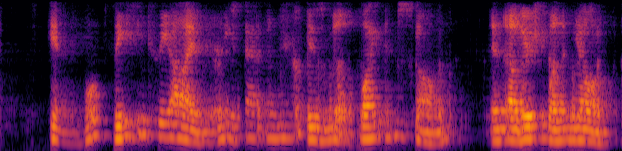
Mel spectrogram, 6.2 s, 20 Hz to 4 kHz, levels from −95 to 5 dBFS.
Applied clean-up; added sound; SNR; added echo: neural mask model DeepFilterNet 3.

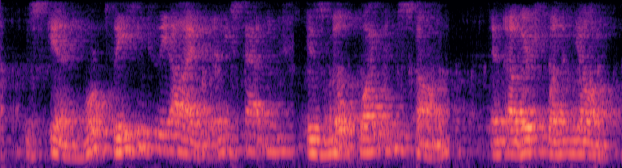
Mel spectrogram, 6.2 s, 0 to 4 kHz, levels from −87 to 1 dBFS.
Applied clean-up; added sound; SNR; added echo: neural separator model SepFormer DNS4.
